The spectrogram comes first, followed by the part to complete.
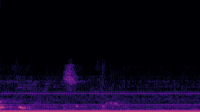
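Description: Steady low electrical mains hum in the recording; nothing else stands out.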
